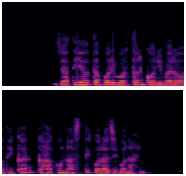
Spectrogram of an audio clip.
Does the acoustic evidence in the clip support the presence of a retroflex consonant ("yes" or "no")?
no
